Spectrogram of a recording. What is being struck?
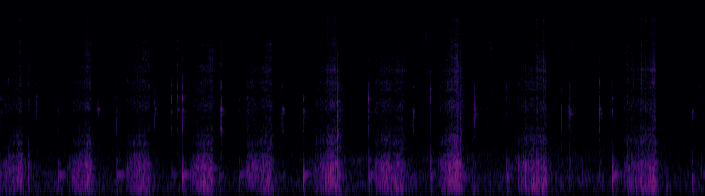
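Bar of soap scraped with a thin metal blade.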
